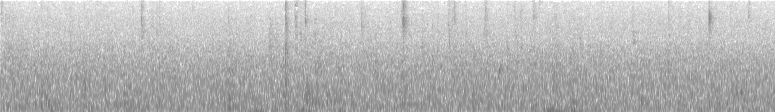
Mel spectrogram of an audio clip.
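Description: Streams rush and splash down a slope.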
